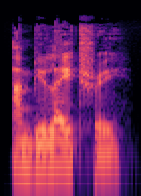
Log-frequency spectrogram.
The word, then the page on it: ambulatory: British English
